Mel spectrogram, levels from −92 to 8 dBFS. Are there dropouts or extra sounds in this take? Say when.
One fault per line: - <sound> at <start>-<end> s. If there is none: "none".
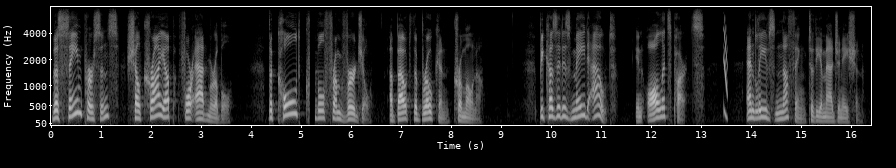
- dropout at 5.2-5.3 s
- chirp at 13.5-13.5 s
